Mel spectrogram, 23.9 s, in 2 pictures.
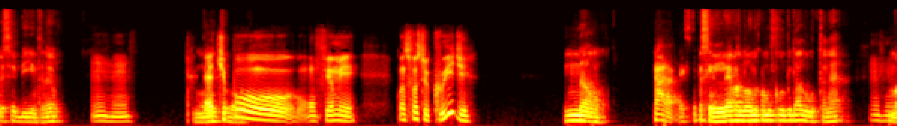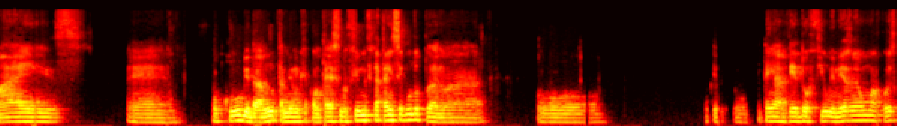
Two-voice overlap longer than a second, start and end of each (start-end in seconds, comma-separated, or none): none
